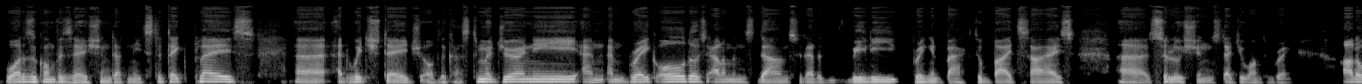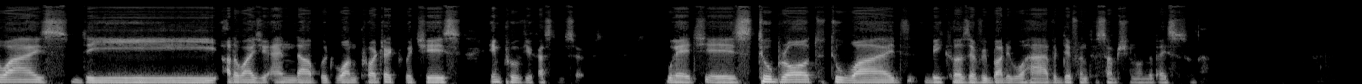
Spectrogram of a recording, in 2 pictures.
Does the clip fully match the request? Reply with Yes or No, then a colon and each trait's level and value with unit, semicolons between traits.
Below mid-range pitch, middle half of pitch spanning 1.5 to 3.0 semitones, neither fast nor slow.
Yes: low, 100 Hz; narrow, 2.6 semitones; average, 165 wpm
